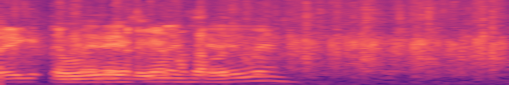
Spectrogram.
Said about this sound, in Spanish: Venga, aplausos.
